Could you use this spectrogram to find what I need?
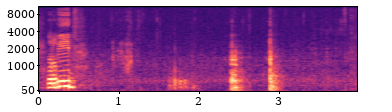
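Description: Wooden pieces knock lightly on a wooden table.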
